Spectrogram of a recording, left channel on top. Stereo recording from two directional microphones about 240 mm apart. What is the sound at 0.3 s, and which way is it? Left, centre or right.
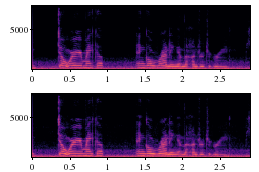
A woman's voice, centre.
